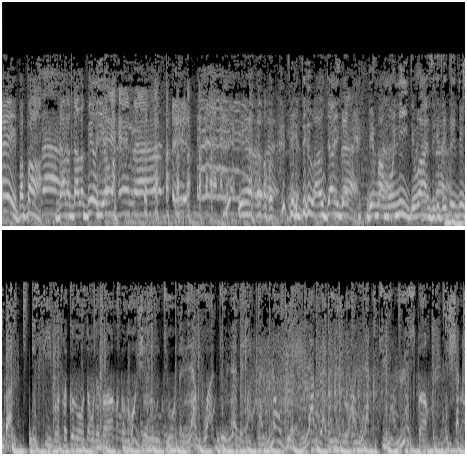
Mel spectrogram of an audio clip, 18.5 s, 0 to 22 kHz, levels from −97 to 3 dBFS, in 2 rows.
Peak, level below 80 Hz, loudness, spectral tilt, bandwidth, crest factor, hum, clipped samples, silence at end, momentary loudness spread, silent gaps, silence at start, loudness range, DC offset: -10 dBFS; -28 dBFS; -25 LUFS; -5 dB/octave; 8.8 kHz; 12 dB; none; under 0.1%; 0 s; 4 LU; none; 0 s; 2 LU; under 0.1%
